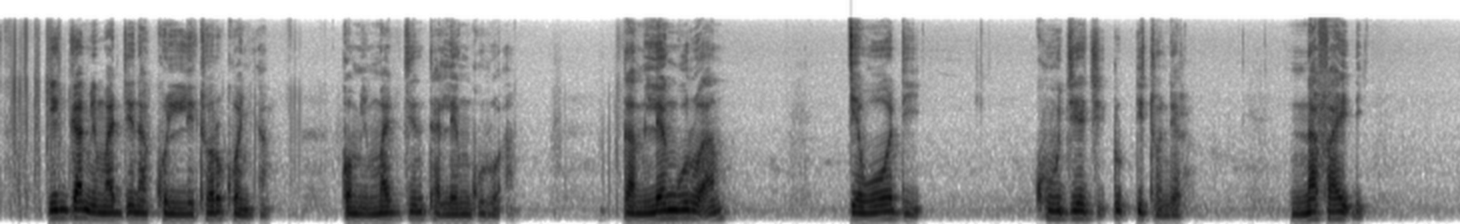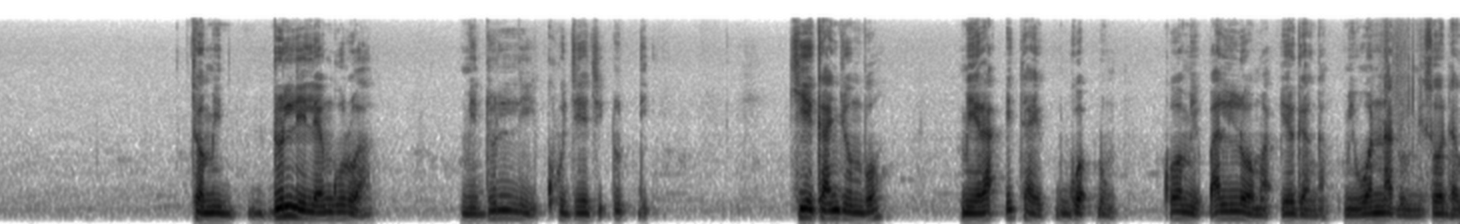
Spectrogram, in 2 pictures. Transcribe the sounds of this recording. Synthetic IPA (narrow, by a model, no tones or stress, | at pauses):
ʔiɡːamimad͡ʒːinakulːitʰɔɾkʰɔɲam | kɔmimad͡ʒːintaleŋɡuɾṵʔam | ŋɡamleŋɡuɾuʔa̰m | ʔɛwoːdi | kʰuːd͡ʒeːd͡ʒiɗuɗːitɔndɛɾ | nafajɗi | tɔmidulːileŋɡuɾua̰mː | idulːikʰud͡ʒed͡ʒiɗuɗːi | kʰiːkaɲd͡ʒumbɔ | miɾaɓːitajɡoɗːum | kɔmiɓalːɔma̰ɓːiɾɡaŋɡa̰mːiwɔnːaɗumːisɔda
